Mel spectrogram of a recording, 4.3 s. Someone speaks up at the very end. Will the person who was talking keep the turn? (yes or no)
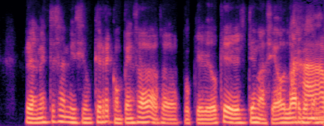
no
